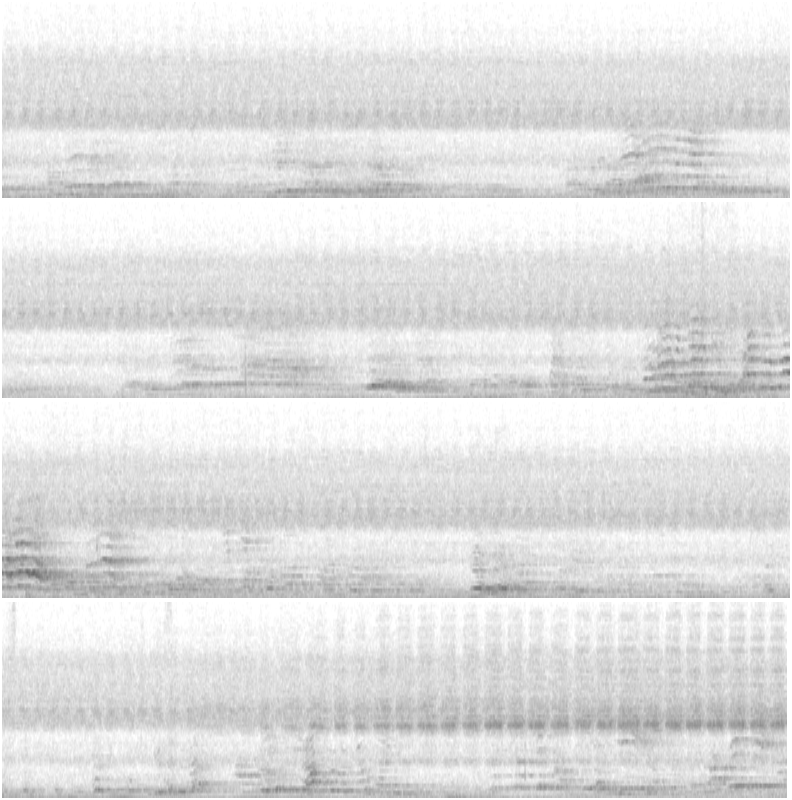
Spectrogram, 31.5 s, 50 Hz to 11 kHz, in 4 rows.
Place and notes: mosque Lapta Cami - children in mosque
3 August 2017, ~15:00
